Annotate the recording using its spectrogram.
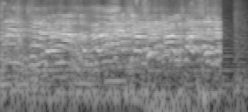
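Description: Several people talking over one another at once, a loud jumble of overlapping voices.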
